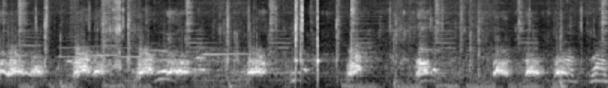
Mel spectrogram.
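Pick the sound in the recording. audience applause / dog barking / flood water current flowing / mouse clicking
dog barking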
